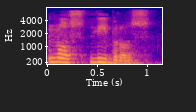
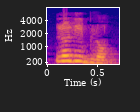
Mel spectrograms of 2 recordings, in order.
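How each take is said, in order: First: The final s sounds are clearly pronounced. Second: The final s sounds are left out. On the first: The speaker calls it right. "він читав не «el libro los libros»" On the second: The speaker calls it wrong. "а «el libro lo libro»"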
